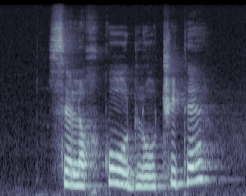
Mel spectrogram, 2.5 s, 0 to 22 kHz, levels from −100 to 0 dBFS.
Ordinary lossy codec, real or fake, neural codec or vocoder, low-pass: none; fake; vocoder, 48 kHz, 128 mel bands, Vocos; 19.8 kHz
